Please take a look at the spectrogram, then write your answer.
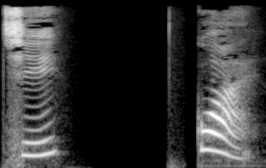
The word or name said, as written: qi2guai4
